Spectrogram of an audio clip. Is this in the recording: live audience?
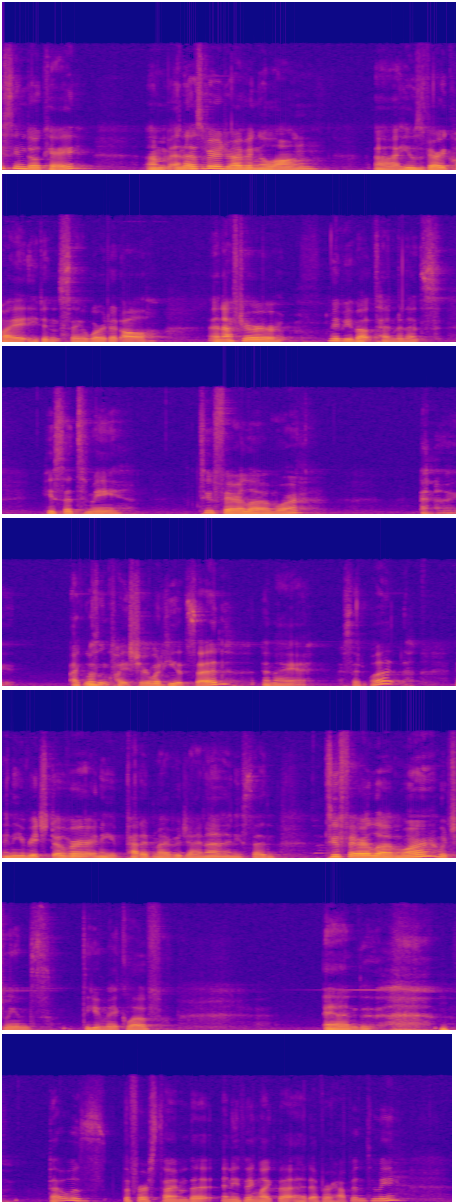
yes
